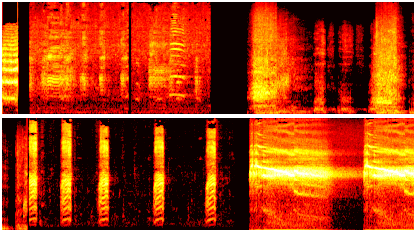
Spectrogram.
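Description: A run of separate animal calls: an elephant trumpet cuts off at the start, then chattering flamingo calls, then deep gorilla grunts. A duck follows with about five short quacks, and an eagle closes with two loud, high, falling screams.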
